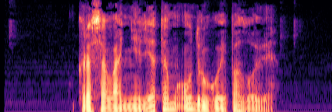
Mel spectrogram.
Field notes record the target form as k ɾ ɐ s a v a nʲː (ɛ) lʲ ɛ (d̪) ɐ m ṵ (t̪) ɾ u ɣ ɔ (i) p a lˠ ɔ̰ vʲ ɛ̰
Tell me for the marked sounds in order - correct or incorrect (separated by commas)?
correct, incorrect, incorrect, incorrect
